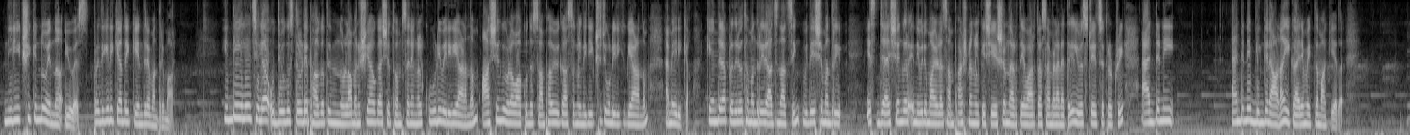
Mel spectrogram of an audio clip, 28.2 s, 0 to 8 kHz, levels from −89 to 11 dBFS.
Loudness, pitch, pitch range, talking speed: -17 LUFS, 185 Hz, 175-205 Hz, 85 wpm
